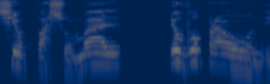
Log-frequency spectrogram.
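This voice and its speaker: A man with a Uruguayan accent speaks at a fairly slow pace in a high voice, his pitch swinging very widely, with a dry, close sound and no echo. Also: very clean recording, silent background. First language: Spanish (speaking Portuguese). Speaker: company executive. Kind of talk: podcast interview. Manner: halting, many fillers.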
